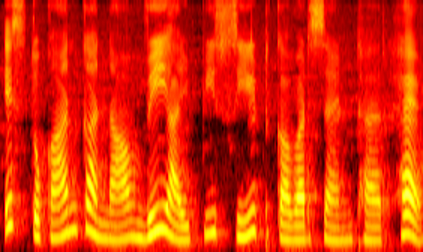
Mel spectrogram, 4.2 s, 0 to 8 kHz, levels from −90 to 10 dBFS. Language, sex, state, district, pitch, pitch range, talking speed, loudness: Hindi, female, Madhya Pradesh, Katni, 195 Hz, 165-245 Hz, 125 wpm, -18 LUFS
